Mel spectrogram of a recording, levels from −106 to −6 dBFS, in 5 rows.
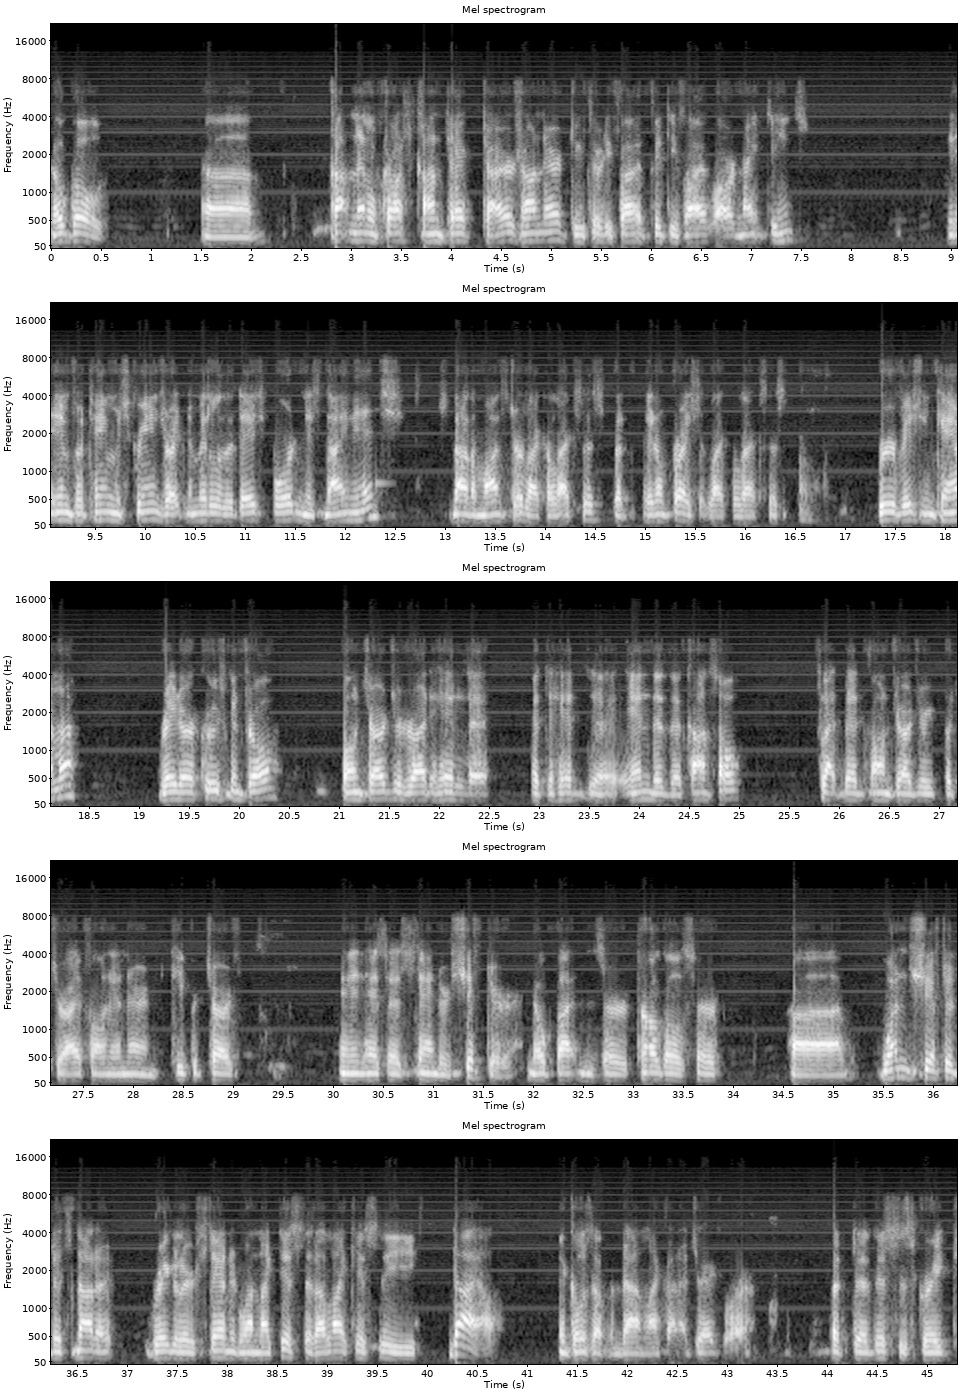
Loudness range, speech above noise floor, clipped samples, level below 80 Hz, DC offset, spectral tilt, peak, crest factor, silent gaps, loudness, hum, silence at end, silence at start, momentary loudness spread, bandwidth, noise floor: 4 LU; 45 dB; under 0.1%; -64 dBFS; under 0.1%; -5.5 dB/octave; 0 dBFS; 18 dB; none; -17 LUFS; none; 0 s; 0 s; 9 LU; 8.4 kHz; -61 dBFS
